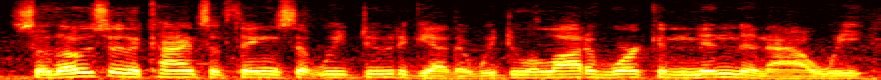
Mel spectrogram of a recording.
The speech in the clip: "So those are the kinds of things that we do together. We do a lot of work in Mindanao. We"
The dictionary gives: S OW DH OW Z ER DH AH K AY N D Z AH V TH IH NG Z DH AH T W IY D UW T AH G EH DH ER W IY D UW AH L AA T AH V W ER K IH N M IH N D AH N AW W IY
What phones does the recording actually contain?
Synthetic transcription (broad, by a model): S OW DH OW Z ER DH AH K AY N D Z AH V TH IH NG Z DH AH T W IY D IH T AH G EH DH ER W IY D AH AH L AA T AH V W ER K IH N M IH N D AH N AW W IY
